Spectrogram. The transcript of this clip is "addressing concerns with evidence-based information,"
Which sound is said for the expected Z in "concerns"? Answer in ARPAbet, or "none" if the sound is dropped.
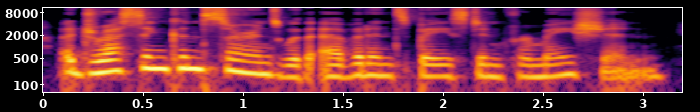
Z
